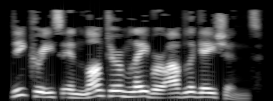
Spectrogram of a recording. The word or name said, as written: DECREASE IN LONG-TERM LABOR OBLIGATIONS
